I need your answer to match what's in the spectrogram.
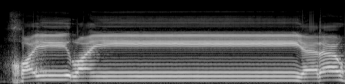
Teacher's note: پیش ہو، خیرین یرہ، یہاں پر دو زبر تنوین ہیں تو تنوین کے بعد حروف یرملون میں سے یا آ رہی ہے، تو ہم ادغام کر رہے ہیں غنہ کے ساتھ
